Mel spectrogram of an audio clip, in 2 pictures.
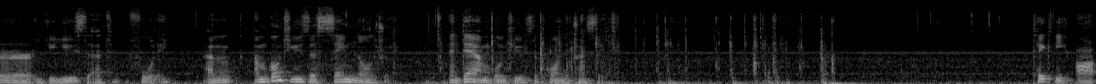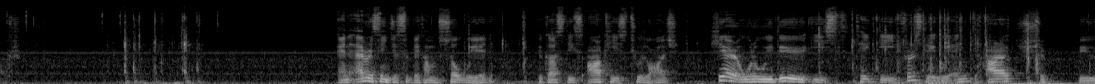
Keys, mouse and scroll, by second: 11.3-21.9 drag.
